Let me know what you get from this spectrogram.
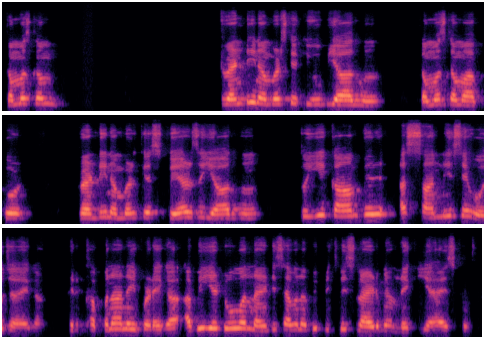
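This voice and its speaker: His voice sits a little high and moves at normal speed while he patiently guides students through school math over slides. He warmly calls them "beta" in a fatherly manner. There's no echo, though the audio is rough.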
